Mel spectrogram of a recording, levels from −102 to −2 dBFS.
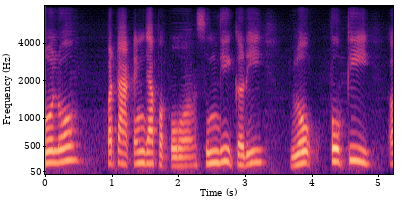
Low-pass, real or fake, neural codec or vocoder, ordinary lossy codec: none; fake; codec, 16 kHz, about 1 kbps, DyCAST, with the encoder's durations; none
